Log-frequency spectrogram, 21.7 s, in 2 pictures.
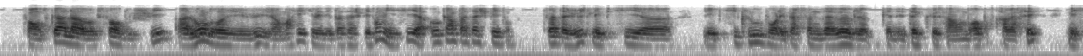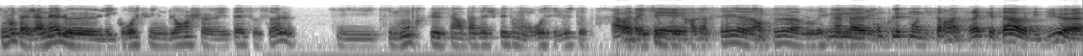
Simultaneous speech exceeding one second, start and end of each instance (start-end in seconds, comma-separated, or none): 17.1-19.6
